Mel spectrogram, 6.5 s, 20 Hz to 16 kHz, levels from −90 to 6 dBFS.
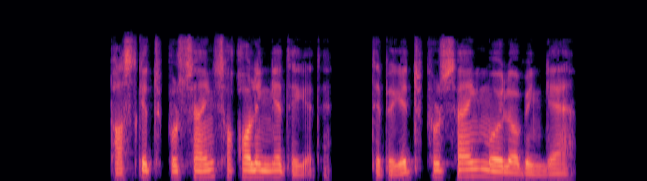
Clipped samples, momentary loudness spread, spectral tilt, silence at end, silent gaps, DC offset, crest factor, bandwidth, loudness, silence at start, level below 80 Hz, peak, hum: under 0.1%; 11 LU; -4.5 dB/octave; 0.75 s; 3.34-3.72 s; under 0.1%; 20 dB; 7.8 kHz; -23 LUFS; 1.1 s; -64 dBFS; -4 dBFS; none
